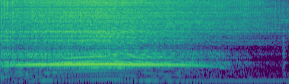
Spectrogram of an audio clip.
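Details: American Flyer whistling billboard after disassembly and repair, powered by transformer: clear steady whistle held over a second then winding down, faint rattle from vibrating on the table; working properly.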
